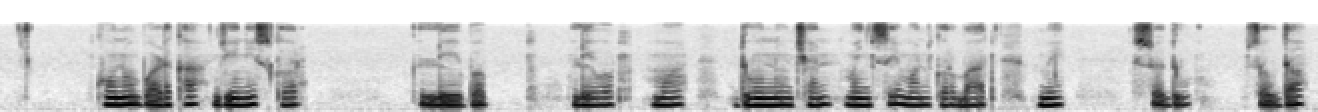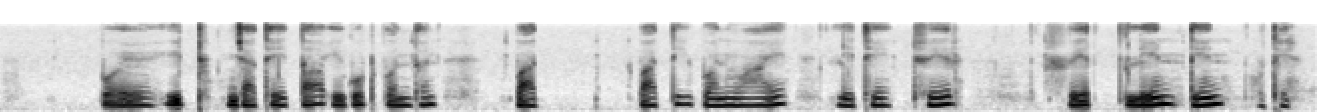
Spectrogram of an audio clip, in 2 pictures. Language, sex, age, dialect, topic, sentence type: Chhattisgarhi, female, 56-60, Northern/Bhandar, banking, statement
